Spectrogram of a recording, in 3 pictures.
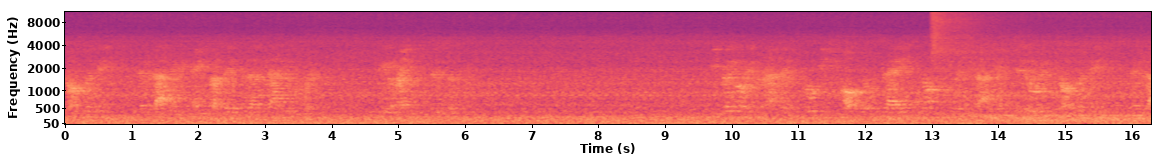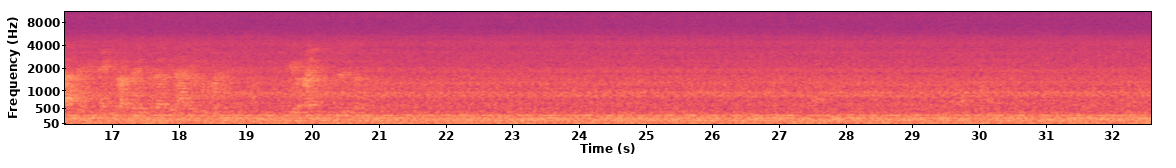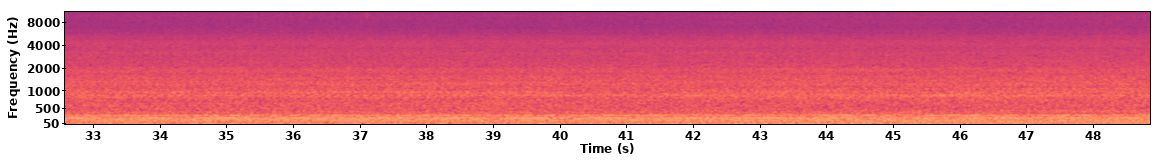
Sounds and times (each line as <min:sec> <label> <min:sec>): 0:00.0 Stationary train at dock 0:48.8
